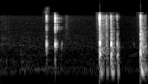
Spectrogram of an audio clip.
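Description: Computer keyboard keystrokes: two quick clicks, then three more about a second and a half in, as a new number is typed into a field.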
